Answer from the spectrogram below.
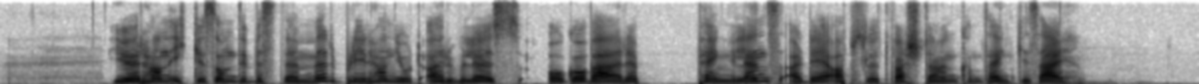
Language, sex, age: Norwegian, female, 21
